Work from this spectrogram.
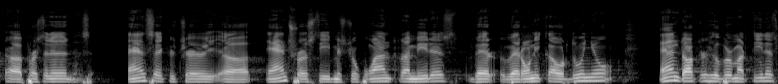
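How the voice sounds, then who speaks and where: A man's voice: mid-range voice, darkish tone. Man emceeing in a reverberant hall. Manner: formal, reads names with small stumbles. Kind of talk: reading formal thank-yous and introductions.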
